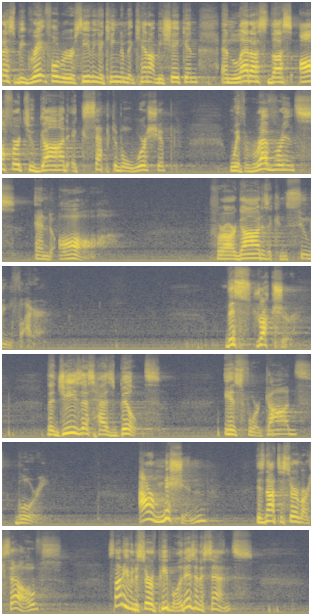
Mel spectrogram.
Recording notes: This sermon was preached at the Dewey Church of Christ on May 7, 2023.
